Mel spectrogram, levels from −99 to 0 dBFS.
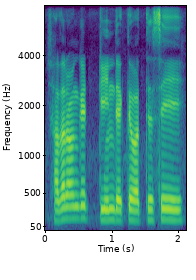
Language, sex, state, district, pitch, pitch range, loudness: Bengali, male, West Bengal, Alipurduar, 140 Hz, 135-150 Hz, -16 LUFS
